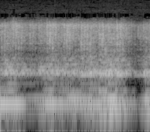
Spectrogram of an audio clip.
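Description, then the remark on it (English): A worn car engine with a sticking valve idles roughly and steadily, a dense mechanical drone with a faint uneven clatter, fairly loud, with no voices. “Say, that engine of yours sounds like real tired iron.”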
